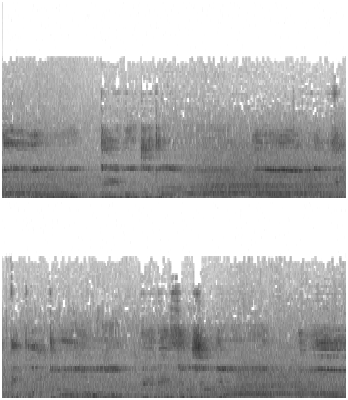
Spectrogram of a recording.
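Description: A large crowd cheers in a stadium.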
